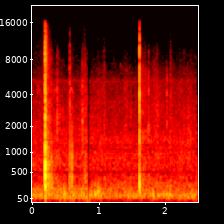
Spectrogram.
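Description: Sharp smacks of a baseball during fielding practice: two strong cracks about a second and a half apart, the first the louder, with a faint knock between them.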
